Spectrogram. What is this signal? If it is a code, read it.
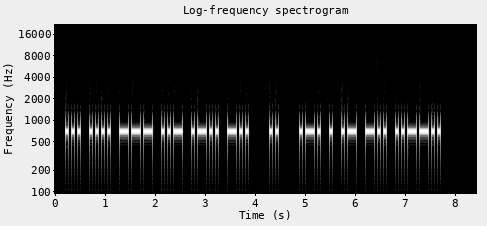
Morse code, heard as a keyed tone, about 20 wpm, 700 Hz. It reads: SHOULD I READ?
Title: Sentences from Top 1000 Words - Review Part 5 - 20wpm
